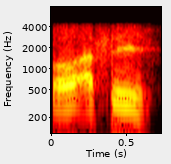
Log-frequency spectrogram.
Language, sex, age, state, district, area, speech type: Assamese, male, 60+, Assam, Udalguri, urban, conversation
